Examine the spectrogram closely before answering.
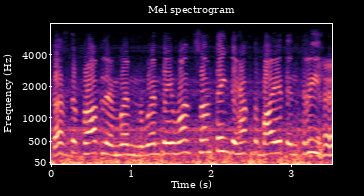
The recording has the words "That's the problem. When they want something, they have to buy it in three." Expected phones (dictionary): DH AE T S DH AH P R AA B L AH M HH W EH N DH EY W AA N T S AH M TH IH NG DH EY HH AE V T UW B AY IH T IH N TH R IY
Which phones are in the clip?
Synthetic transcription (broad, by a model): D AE T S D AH P R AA B L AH M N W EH N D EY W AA N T S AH M T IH NG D EY HH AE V T UW B AY IH T IH N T R IY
